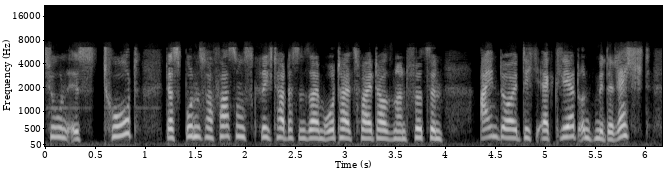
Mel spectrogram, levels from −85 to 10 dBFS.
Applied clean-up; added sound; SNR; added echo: neural diffusion model UNIVERSE++.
